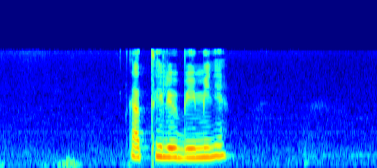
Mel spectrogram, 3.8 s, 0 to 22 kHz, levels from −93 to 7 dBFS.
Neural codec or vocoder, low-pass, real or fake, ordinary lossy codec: none; 7.2 kHz; real; none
